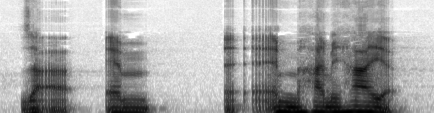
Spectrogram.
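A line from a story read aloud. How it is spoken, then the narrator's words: Stammering. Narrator (Vietnamese): Lâm lắp bắp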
